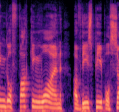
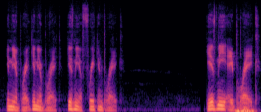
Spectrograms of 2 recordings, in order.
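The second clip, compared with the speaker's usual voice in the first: much softer, low and fed up; quietly fed-up grumble; exasperated mutter; 9 semitones lower, 7 dB quieter than usual. Real, not acted. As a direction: mutter it under your breath in disgust. Exasperated over the debt talk.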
